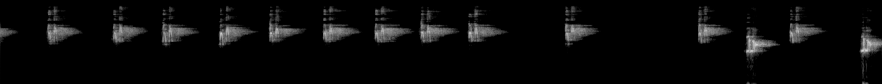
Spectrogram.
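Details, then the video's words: Light-vented bulbul tembakan with lovebird, parakeet, ciblek and pancawarna imitations: a fast even series of identical high sharp chirps, nearly two per second, then a pause and a few chirps mixed with lower swooping whistles. "CUCAK CUNGKOK ISTIMEWA - TEMBAKAN ISTIMEWA ISIAN LOVBIRD PARKIT CIBLEK PANCAWARNA"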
